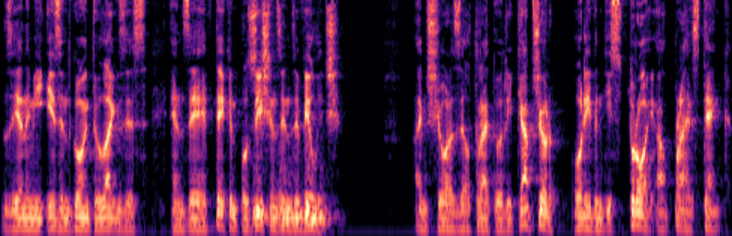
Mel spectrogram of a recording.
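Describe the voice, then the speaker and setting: A stern male Soviet commander from a war game. His voice is low and cutting. He delivers military briefings with dramatic resolve. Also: normal speed, pushed and bright. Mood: resolute.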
